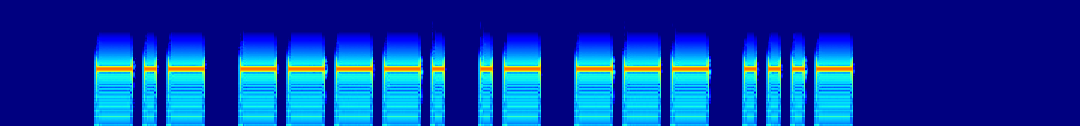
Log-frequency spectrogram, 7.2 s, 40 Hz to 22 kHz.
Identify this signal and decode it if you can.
Morse code, heard as a keyed tone, about 15 wpm, 700 Hz. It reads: K9AOV
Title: USA Call Signs - 4x Character Spacing - 15wpm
